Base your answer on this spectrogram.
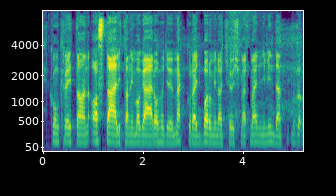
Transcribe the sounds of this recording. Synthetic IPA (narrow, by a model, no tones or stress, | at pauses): ko̞ŋkreːt̪ɒnɒst̪aːlːiːt̪ɒnimɒɡaːɾoːlɦo̞ɟøːmɛkːo̞ɾɒɛɟbɒɾo̞minɒchøːʃmɛrt̪mɛɲːimind̪ɛnt̪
